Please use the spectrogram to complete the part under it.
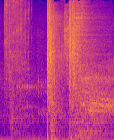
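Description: A bow releases an arrow with a sharp snap.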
